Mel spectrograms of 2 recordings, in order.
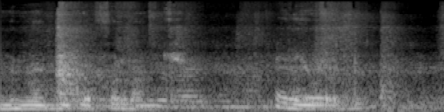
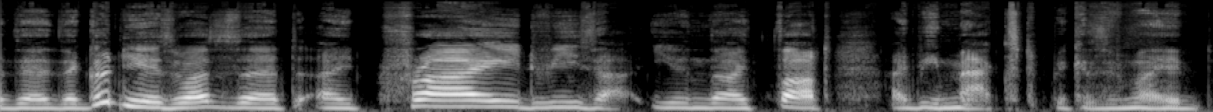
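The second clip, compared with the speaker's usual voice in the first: ordinary talk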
